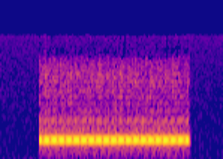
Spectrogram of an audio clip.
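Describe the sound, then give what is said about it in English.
A loud, steady telephone dial tone hums continuously for about two seconds as someone gets ready to call back, then cuts off abruptly, with no talking or other sounds around it. “We're going to call back.”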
